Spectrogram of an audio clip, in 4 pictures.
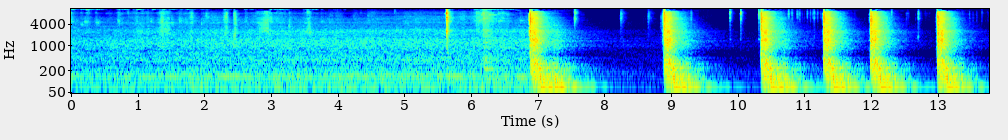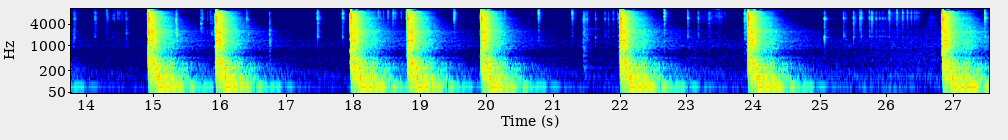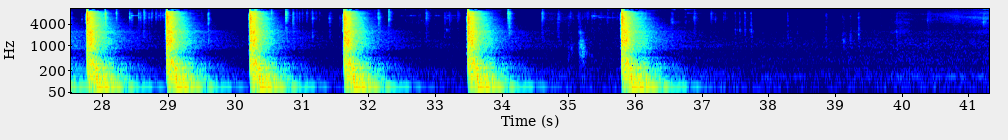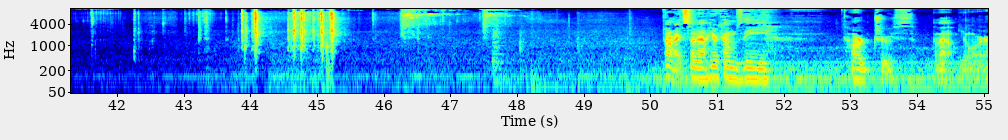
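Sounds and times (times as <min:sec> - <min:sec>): steady low hum: 0:00.0 - 0:14.2, 0:26.6 - 0:35.0, 0:42.2 - 0:55.0.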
